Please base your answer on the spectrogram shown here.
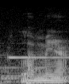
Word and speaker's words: La Mer: expensive brand that rhymes with let's see what rhymes with lemaire what mayor malaire malaya lamere okay never mind i used to be a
